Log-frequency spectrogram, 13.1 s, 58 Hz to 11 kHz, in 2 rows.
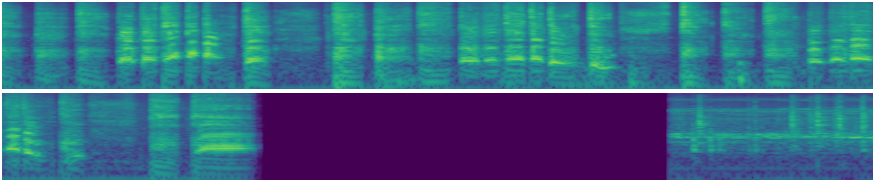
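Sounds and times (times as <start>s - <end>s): person beatboxing: 0.0s - 8.5s.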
